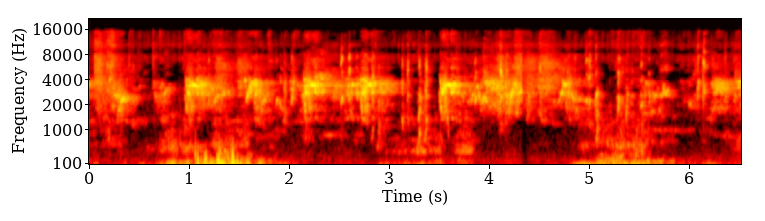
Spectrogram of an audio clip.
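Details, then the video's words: Sunbathing budgerigars chattering in bursts of harsh squawks and quick chirps separated by brief pauses, with soft low knocking sounds at times. "Sunbathing Budgies"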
